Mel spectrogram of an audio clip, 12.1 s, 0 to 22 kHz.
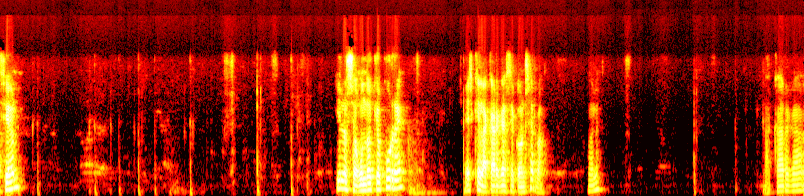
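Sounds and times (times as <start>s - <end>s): stylus scratching on pen tablet: 1.3s - 5.0s.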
